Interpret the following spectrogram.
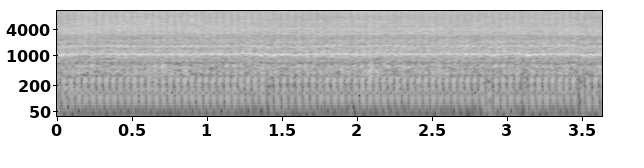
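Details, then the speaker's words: Lawn mower engine on homemade air-cooled outboard, full tank, in gear driving the propeller: steady fast even putter with faint whine, running better under prop load, though it later quit, possibly from water kicked up. "but it seems to be running better under the load"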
